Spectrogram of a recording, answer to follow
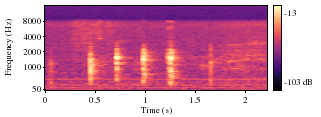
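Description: Five light, sharp clicks at uneven intervals from a computer being worked to edit a spreadsheet, over a faint steady hum.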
